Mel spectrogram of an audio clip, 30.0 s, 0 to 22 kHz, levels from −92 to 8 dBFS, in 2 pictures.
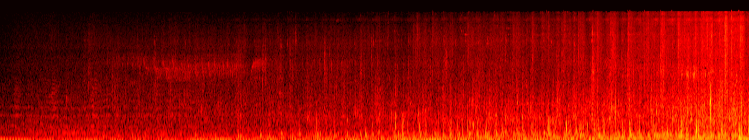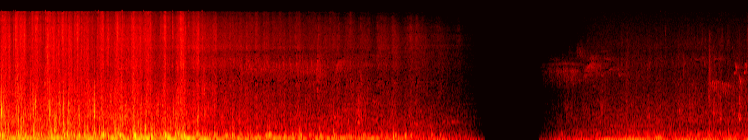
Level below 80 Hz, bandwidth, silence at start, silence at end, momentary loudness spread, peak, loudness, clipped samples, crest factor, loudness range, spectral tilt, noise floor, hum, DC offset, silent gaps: -42 dBFS; 16.5 kHz; 0 s; 0 s; 24 LU; -6 dBFS; -35 LUFS; under 0.1%; 30 dB; 23 LU; -4 dB/octave; -65 dBFS; none; under 0.1%; 24.70-25.71 s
